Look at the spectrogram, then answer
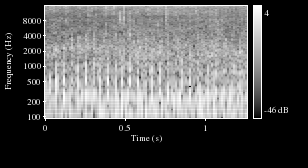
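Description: A helicopter flying overhead, a steady rhythmic rotor thump and engine drone that stays continuous and fairly loud with no voices.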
